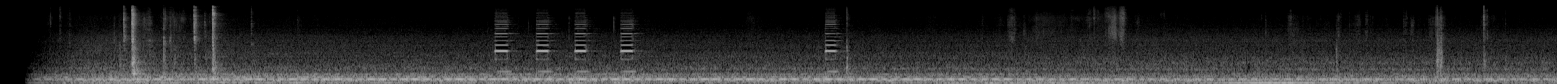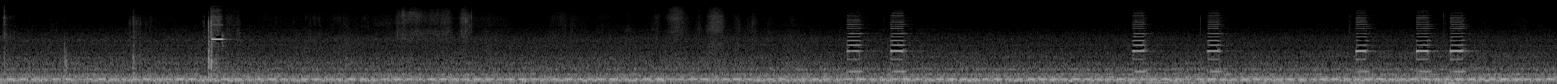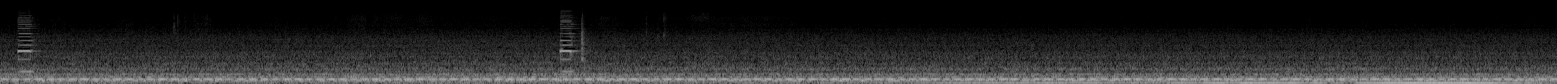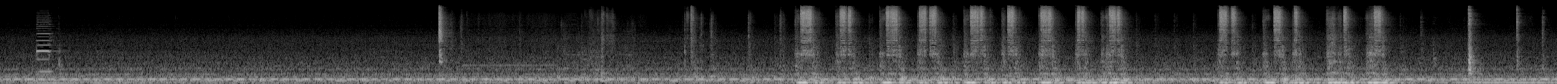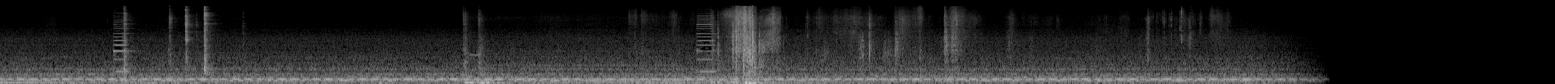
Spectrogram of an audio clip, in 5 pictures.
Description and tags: ATM (automated teller machine) // Pankkiautomaatti
Paying a bill with barcode using ATM. Beeping, printing receipt.
Lasku maksetaan viivakoodilla pankkiautomaatilla, piipityksiä, kuitin tulostus, laitteen loksahduksia, lähiääni.
Date/aika: 1995
Place/paikka: Vihti
automated-teller-machine, field-recording, finnish-broadcasting-company, kuitin-tulostus, pankkiautomaatti, piipitys, printing-receipt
